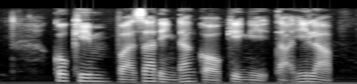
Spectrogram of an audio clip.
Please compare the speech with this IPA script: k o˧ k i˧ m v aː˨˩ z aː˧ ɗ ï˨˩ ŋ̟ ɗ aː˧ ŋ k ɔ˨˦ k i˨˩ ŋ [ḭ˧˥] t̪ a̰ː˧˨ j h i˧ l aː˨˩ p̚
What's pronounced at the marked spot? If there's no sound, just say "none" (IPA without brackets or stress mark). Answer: ḭ˧˨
